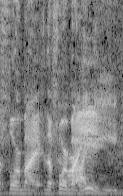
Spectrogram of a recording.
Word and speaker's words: 4xe: Oh, the 4xe.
